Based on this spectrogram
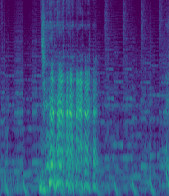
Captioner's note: laughs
